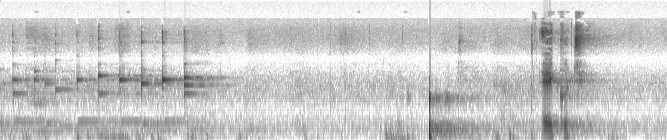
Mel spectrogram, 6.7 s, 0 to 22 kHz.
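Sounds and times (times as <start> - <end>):
mobile phone ringing with a repeating electronic melody: 0.0 - 2.3
speech: 5.4 - 6.0.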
